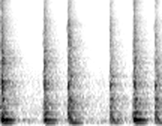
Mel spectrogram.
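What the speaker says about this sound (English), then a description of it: "So the strumming pattern that we're going to be using in the song sounds like this:" Six sharp acoustic guitar strums in a down-down-up-up-down-up rhythm, each chord ringing briefly before the next, close and clear with no voices.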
